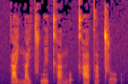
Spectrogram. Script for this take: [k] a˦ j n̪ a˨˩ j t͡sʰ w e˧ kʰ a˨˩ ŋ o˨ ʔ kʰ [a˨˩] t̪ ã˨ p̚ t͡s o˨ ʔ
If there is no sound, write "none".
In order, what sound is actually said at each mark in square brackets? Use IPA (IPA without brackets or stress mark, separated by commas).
k, a˧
